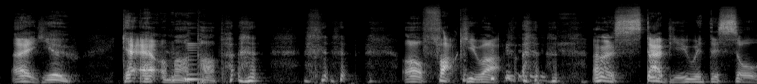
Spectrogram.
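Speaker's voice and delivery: put-on loud, barked tough-guy English accent. Friends chatting, one speaker doing a Jason Statham impression. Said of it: "It's like Jason Statham".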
